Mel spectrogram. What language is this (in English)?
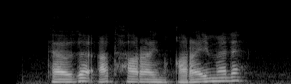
Bashkir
